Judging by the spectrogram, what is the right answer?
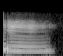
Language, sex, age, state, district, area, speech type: Assamese, female, 30-45, Assam, Majuli, urban, conversation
